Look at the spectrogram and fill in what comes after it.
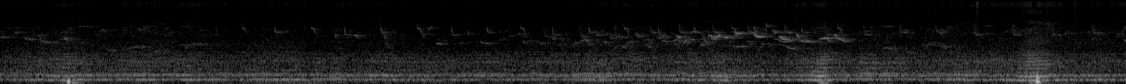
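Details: Spring morning at a thriving honey bee hive set under trees, workers flying in and out carrying pollen. Continuous deep humming drone, a few sharp knocks, and many faint high chirping notes scattered above the buzz.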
